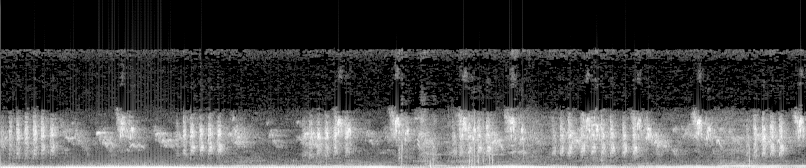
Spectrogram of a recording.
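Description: Small bird chirping in quick, rattling runs of high notes, each run lasting about a second, several times over, most likely the begging calls of a fledgling songbird. A steady low hum runs underneath.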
